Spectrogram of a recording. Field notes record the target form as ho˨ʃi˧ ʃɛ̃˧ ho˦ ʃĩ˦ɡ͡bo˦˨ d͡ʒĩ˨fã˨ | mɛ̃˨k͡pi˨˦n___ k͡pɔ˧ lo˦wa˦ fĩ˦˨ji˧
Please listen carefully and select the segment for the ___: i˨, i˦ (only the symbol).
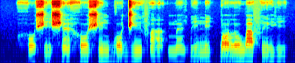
i˦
